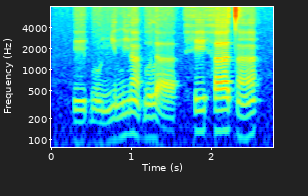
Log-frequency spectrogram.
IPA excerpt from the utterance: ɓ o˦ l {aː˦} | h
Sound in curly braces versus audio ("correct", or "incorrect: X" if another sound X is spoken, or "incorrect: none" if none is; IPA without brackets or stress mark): incorrect: aː˨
